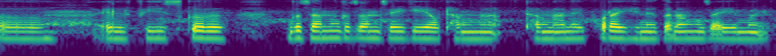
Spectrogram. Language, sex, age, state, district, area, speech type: Bodo, female, 30-45, Assam, Udalguri, rural, spontaneous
